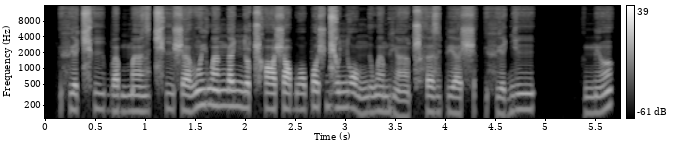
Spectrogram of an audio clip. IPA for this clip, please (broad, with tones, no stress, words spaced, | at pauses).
fʲɑ˨t͡ɕʰiː˨bæ˨bmæ̃ː˨z t͡ɕʰi˨ʃæ˨və̃˦j wæ̃˦ŋæ˦ ɲʌ˦˨ʈ͡ʂʰɑː˦ʃɑ˦bɔː˦ pʌː˦ʃd͡ʑɔ˦ɲɔː˦˨ ŋɪ˦wɛ̃˦b jæ̃ː˨ʈ͡ʂʰɛ˦zpʲæ˦ʃ | fʲæ˨ ɟĩ˦ | mʲə̃˨˦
